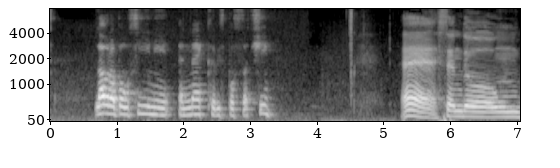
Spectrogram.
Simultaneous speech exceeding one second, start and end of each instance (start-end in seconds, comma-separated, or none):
none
